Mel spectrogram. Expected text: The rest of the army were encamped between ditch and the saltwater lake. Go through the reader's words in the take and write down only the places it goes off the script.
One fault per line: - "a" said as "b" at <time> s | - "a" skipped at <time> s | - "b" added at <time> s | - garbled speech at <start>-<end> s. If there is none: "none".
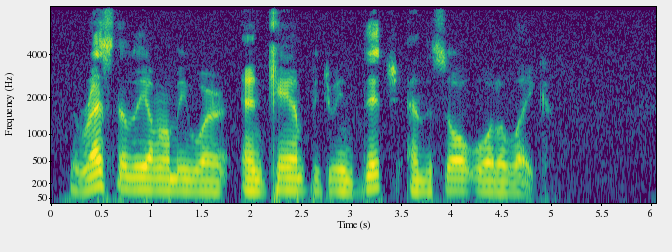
none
